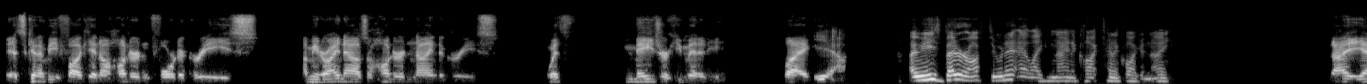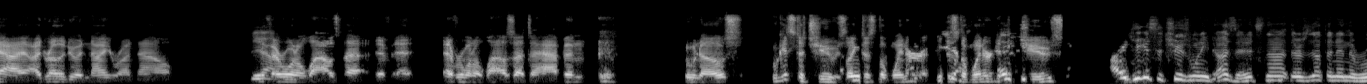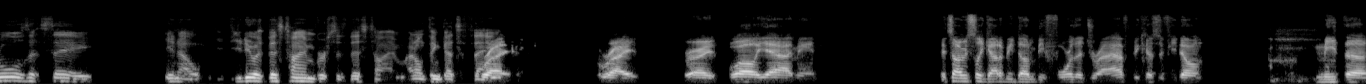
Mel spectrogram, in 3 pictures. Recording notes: In the wild Texas Heat. What better to do while driving than do a Pod?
